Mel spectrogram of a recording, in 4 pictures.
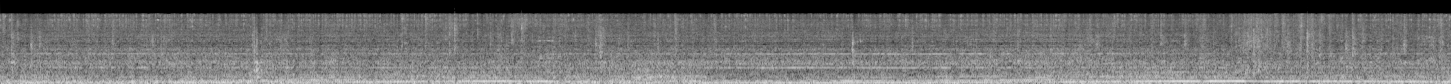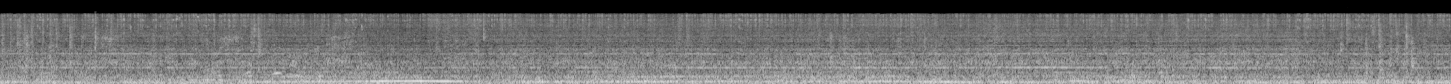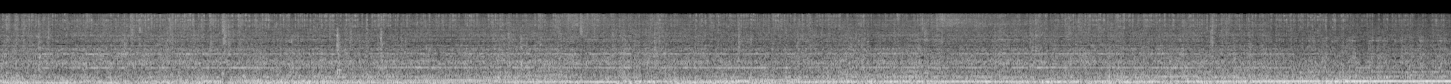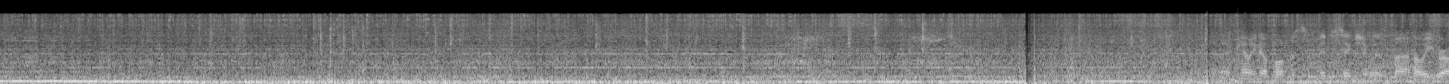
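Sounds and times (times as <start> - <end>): car engine revving: 0.0 - 58.0
heavy road noise: 0.0 - 58.0.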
